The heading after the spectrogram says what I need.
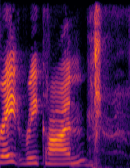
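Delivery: ironic, audibly sarcastic tone. Commenting on another speaker's poor recon while invisible: sarcastic tone. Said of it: "I can hear the sarcasm in your voice".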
